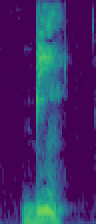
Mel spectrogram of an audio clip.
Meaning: wine
- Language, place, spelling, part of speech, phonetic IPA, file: Occitan, Béarn, vin, noun, [vi], LL-Q14185 (oci)-vin.wav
